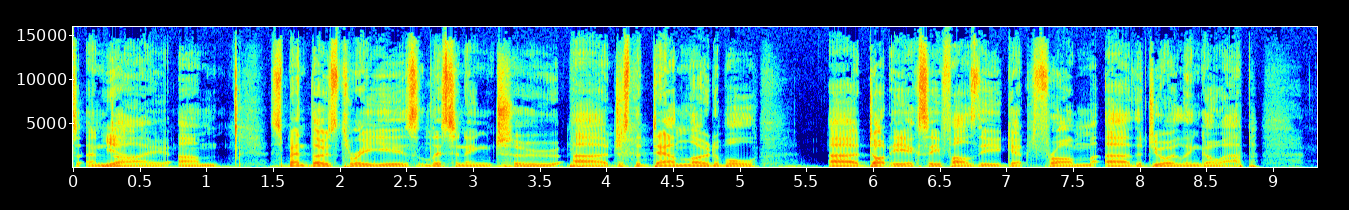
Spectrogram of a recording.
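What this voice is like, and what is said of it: Hard-to-place mixed accent. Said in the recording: “perfect melange of accents ... Very hard accent to place. Sounds kind of halfway between South Africa and New Zealand.”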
